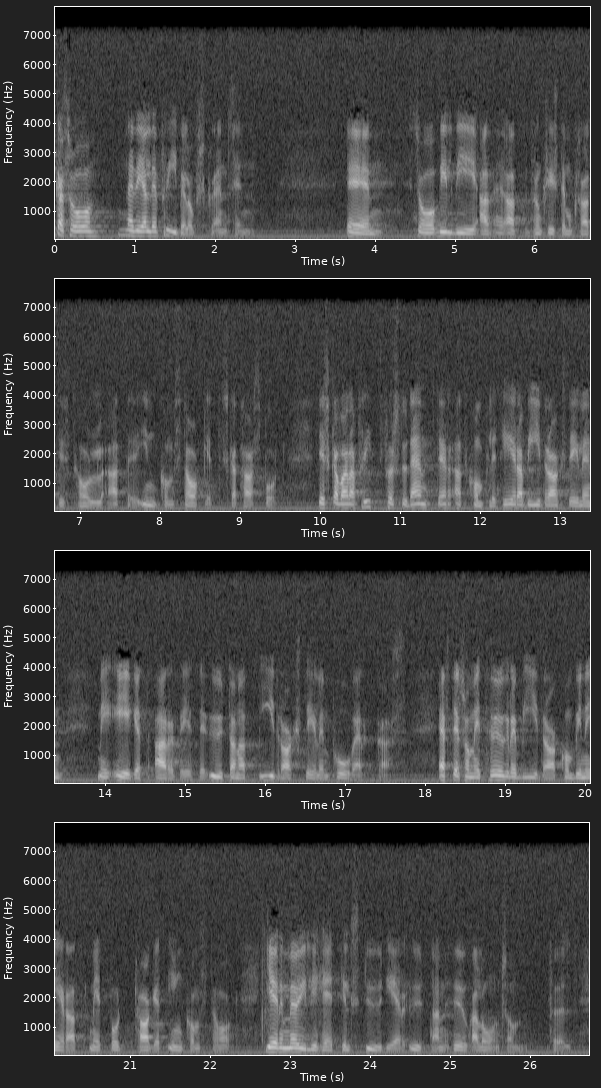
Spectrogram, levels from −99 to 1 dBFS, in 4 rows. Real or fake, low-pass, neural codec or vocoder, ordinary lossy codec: real; 7.2 kHz; none; MP3, 64 kbps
